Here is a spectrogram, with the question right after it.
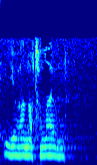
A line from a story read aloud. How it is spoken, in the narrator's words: God whispering in my ear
